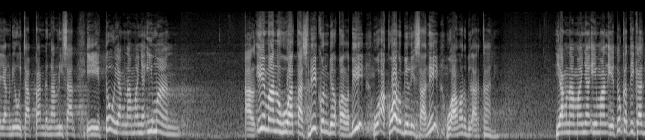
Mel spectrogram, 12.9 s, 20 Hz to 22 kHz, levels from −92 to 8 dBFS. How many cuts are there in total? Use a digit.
0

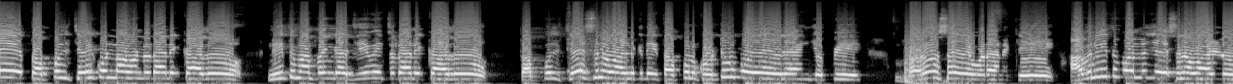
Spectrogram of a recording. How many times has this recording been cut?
1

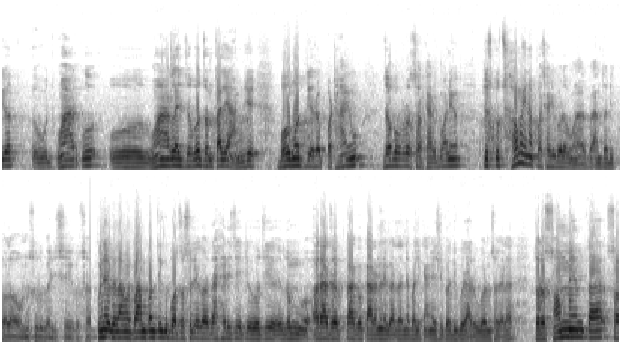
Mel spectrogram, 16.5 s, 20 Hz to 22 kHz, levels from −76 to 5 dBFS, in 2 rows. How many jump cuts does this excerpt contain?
1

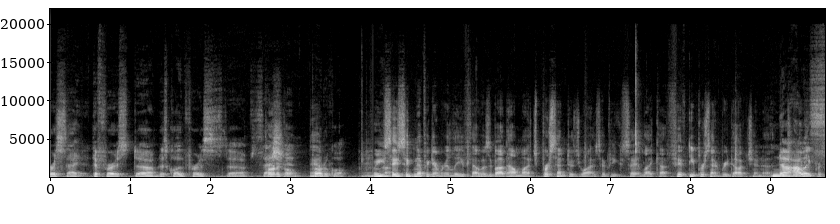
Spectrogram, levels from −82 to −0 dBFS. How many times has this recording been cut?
1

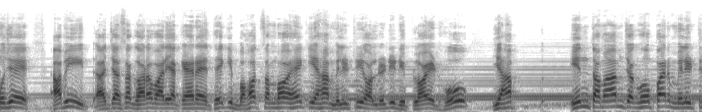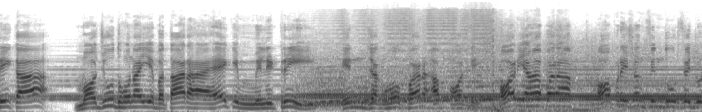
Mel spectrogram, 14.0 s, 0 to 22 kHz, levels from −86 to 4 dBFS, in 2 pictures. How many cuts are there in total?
0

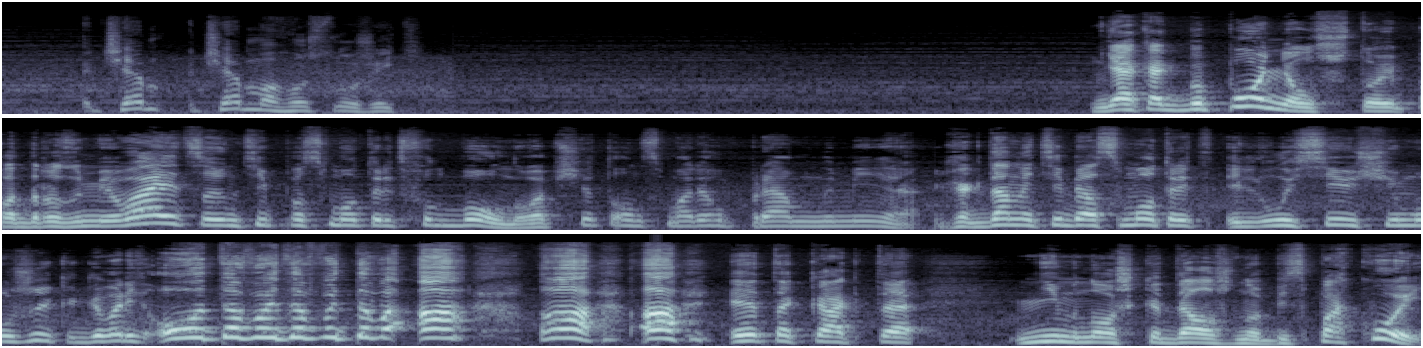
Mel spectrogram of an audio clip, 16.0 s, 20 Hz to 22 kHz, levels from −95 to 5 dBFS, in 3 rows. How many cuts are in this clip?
2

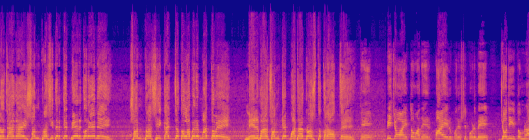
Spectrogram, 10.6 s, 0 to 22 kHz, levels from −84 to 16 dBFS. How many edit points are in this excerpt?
1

